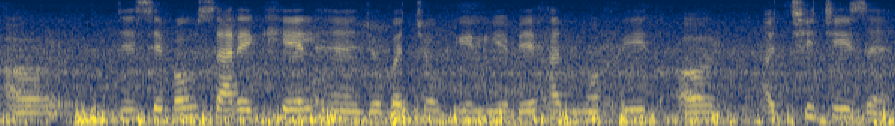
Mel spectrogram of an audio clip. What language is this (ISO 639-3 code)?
urd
